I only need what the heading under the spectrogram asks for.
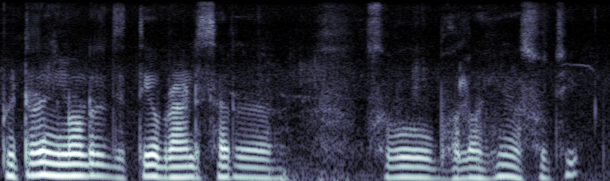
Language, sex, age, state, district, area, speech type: Odia, male, 18-30, Odisha, Jagatsinghpur, rural, spontaneous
